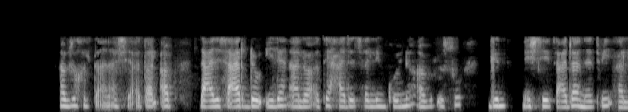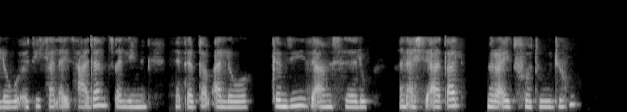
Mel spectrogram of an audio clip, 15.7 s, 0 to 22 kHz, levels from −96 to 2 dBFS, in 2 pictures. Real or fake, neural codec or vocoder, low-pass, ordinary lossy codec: real; none; 5.4 kHz; AAC, 32 kbps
